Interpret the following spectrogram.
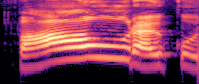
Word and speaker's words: bow: bow라고 읽어요.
